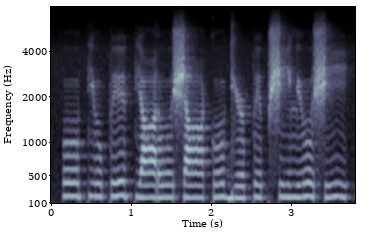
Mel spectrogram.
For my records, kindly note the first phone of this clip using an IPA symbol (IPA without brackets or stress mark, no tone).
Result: ʊː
